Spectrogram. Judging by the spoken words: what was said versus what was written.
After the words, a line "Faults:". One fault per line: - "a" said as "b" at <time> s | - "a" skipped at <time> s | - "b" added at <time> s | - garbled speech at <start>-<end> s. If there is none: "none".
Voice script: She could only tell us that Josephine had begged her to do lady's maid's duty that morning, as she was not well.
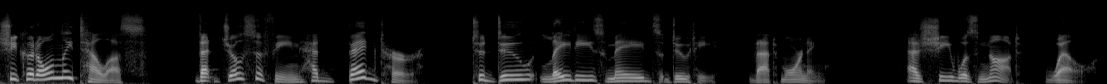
She could only tell us that Josephine had begged her to do lady's maid's duty that morning, as she was not well.
Faults:
none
